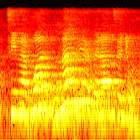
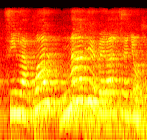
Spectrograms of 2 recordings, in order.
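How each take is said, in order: The two takes are said the same way.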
